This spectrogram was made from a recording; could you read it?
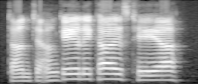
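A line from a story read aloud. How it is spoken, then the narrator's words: Loud call. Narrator (German): ruft Marie laut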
